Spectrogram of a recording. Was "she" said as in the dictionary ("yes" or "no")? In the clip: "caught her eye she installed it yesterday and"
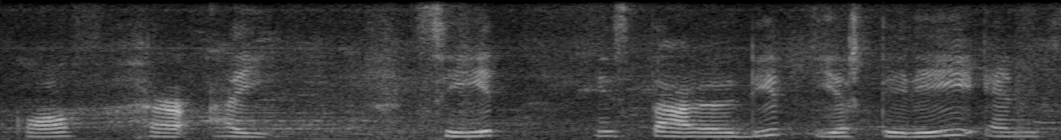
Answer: no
